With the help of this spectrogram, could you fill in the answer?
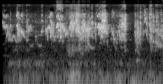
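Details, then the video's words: Budgerigars chirping: a dense, continuous chatter of rapid high warbles and squeaky notes, several birds overlapping with little pause, with a faint low hum underneath. "Beautiful Budgies Chirping Sounds"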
